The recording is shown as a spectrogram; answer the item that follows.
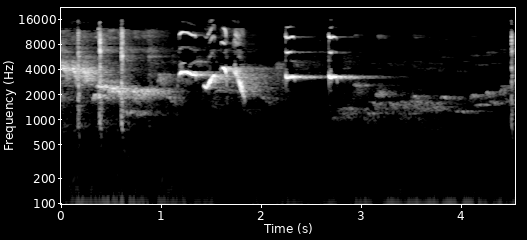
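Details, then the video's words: White-rumped shama in competitive singing and voice training: clear high whistled notes and slurred phrases, sharp short chirps, then a lower wavering warble fading out. "Choè lửa hót đấu/Choè lửa hót luyện giọng căng lửa"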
